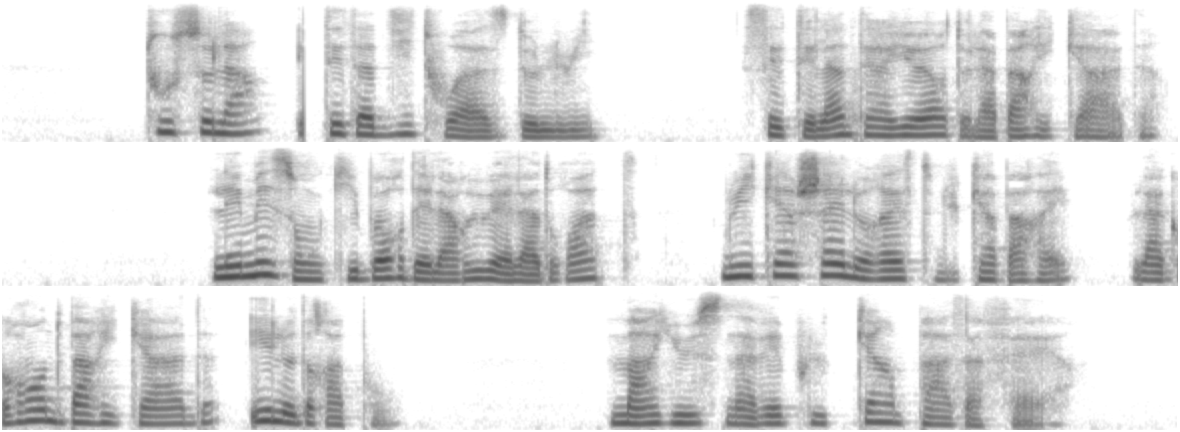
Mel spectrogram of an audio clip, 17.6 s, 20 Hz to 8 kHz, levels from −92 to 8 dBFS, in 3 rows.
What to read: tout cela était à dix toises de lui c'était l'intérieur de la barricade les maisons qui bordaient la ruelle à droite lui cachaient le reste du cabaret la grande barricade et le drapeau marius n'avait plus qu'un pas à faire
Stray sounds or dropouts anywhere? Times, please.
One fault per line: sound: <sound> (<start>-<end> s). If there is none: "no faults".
sound: dropout (1.5-1.6 s)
